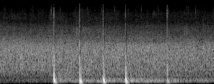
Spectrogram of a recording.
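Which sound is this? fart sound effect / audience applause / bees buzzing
audience applause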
